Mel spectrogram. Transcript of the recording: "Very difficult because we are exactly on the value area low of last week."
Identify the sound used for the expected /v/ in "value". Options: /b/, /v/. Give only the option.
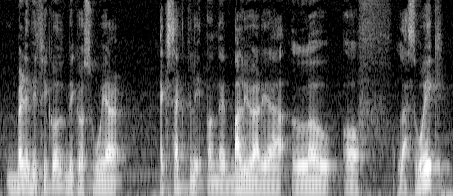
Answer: /b/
